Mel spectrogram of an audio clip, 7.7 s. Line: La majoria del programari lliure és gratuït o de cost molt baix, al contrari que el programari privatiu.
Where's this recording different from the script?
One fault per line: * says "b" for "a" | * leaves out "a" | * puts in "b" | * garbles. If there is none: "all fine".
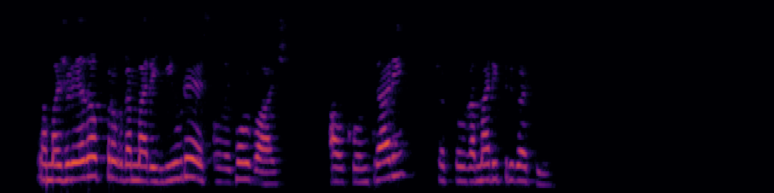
* leaves out "gratuït"
* leaves out "cost"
